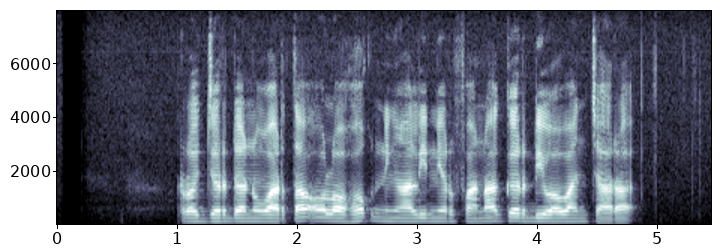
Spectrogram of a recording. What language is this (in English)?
Sundanese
